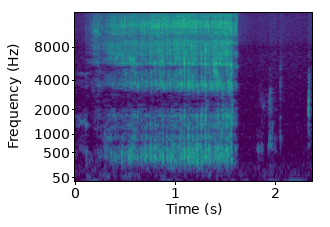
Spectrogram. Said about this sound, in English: I'm gonna take a sip of my coffee.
